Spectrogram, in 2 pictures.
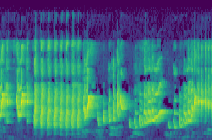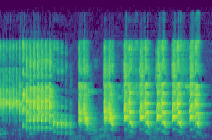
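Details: Long-tailed shrike singing suara gereja while fighting: buzzy trills, rising and falling slurred phrases, a long harsh rattle, then a run of sharp separate chirps.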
